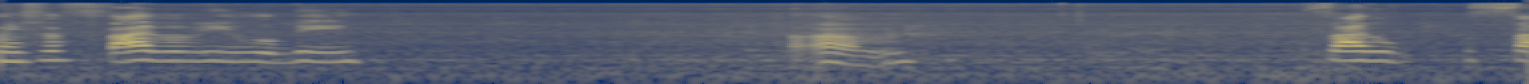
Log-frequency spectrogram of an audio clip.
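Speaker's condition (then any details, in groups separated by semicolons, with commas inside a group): Cerebral palsy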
